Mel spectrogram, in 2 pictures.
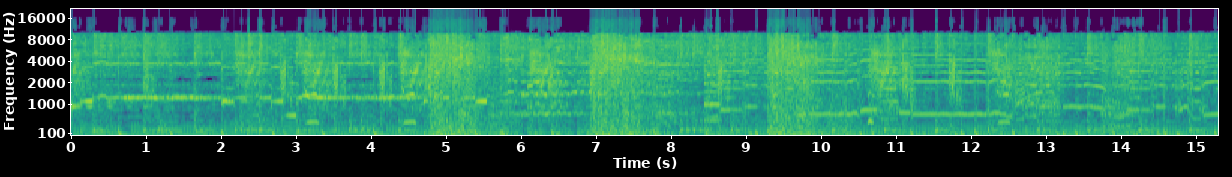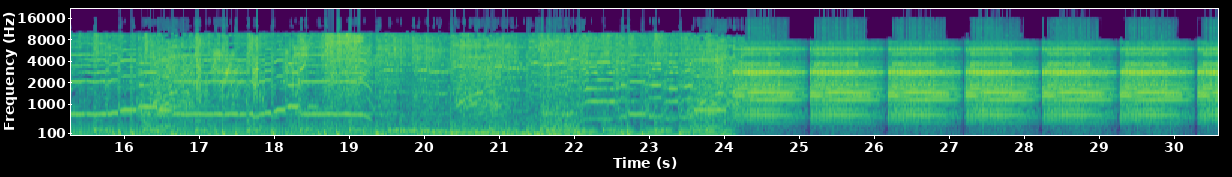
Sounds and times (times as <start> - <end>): Music: 0.0 - 24.2
Buzzer: 24.2 - 30.5.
